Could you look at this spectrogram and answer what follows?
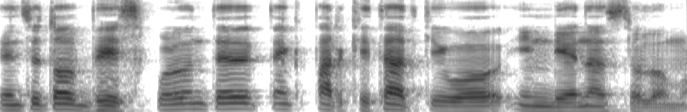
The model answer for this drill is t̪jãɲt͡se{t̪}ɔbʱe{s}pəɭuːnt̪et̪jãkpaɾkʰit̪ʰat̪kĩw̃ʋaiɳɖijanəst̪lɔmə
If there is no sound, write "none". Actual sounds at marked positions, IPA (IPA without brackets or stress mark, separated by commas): t̪, s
